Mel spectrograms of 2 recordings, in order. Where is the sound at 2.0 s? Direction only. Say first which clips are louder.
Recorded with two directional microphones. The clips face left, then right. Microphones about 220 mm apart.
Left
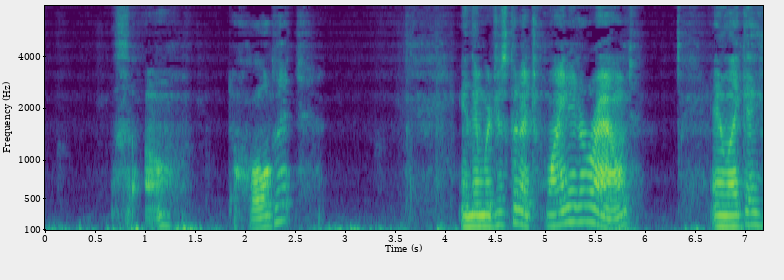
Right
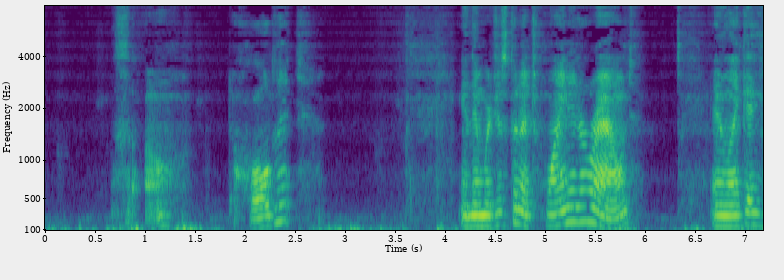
Right 2 dB; 15° right (ahead or behind).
